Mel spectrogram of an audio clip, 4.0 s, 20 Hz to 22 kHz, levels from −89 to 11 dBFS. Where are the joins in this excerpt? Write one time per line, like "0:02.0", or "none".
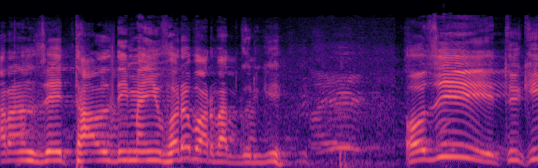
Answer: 0:02.9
